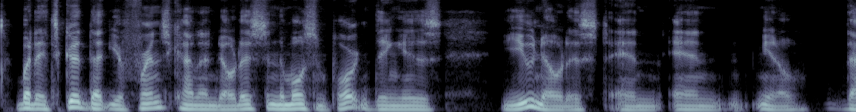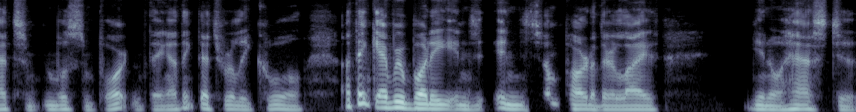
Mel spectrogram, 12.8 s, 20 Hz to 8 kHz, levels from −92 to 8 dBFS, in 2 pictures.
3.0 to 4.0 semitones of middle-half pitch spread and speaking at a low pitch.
Yes: average, 3.4 semitones; low, 105 Hz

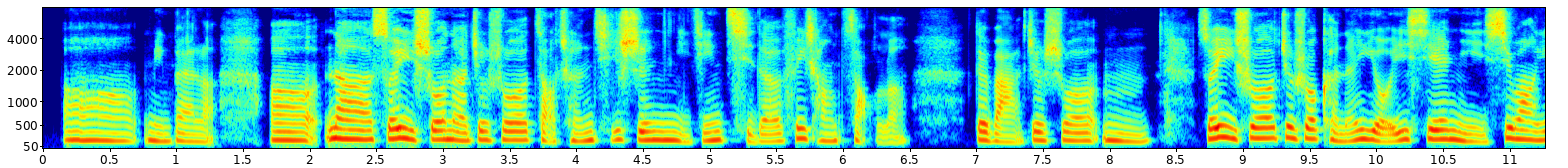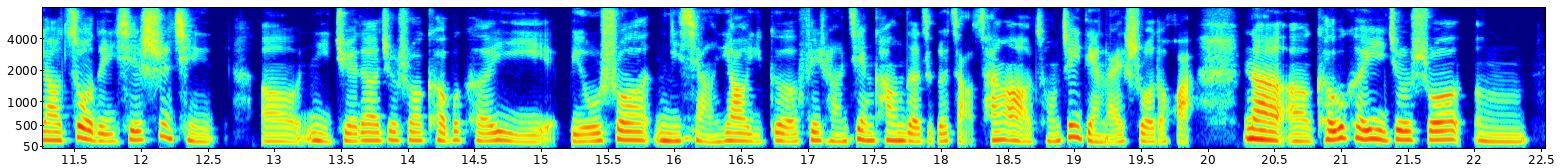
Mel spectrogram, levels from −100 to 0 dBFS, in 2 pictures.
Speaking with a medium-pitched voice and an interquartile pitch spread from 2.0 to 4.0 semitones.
Yes: medium, 175 Hz; average, 3.1 semitones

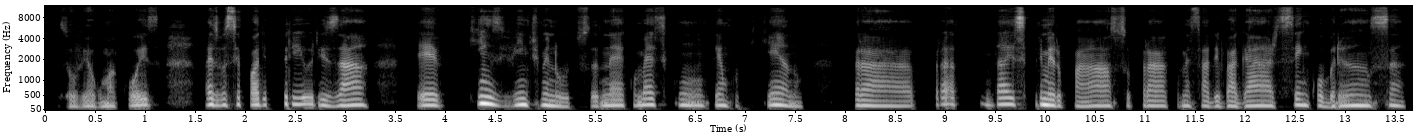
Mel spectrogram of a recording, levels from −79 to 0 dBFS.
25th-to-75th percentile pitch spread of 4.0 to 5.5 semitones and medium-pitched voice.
No: average, 3.2 semitones; medium, 170 Hz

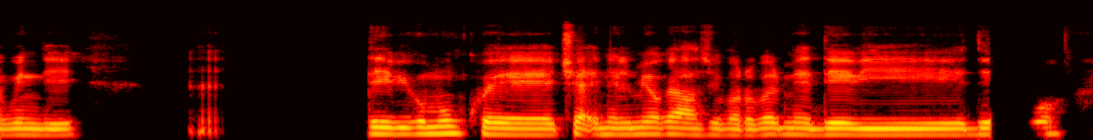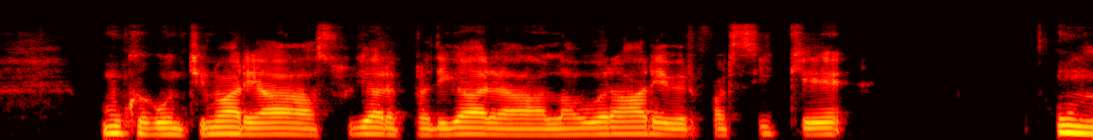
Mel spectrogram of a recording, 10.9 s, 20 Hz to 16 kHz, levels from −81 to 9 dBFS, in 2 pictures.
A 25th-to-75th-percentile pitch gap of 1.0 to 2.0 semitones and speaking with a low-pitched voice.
Yes: narrow, 1.7 semitones; low, 120 Hz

